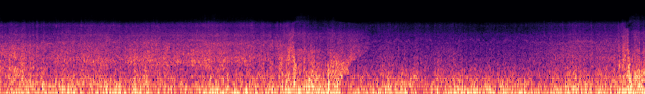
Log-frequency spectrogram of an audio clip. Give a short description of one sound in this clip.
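Water rushes and splashes under a fast-moving board.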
